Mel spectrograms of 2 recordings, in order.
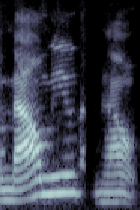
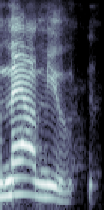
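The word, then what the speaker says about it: Malamute: specific dog what did you call it a Mal mute it's a Mal mute I don't even know how to spell that y'all m a l m a l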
